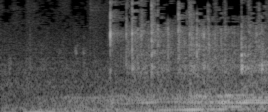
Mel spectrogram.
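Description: Ice cubes clicking against a glass mason jar of iced coffee as a straw stirs it: a quick, irregular run of light clicks starting just under a second in.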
